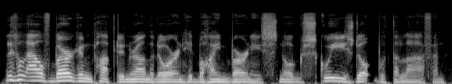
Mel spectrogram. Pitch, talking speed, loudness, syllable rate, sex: 120 Hz, 240 wpm, -17 LUFS, 5.7 syllables/s, male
